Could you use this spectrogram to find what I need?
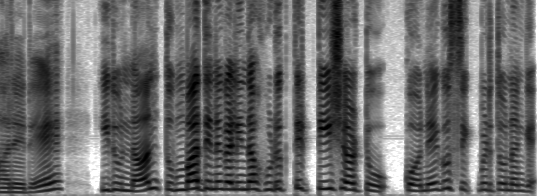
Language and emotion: Kannada, surprised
